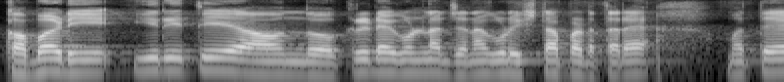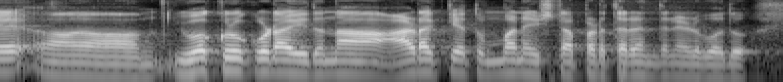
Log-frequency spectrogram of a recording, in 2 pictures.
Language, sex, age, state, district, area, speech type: Kannada, male, 18-30, Karnataka, Chikkaballapur, rural, spontaneous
